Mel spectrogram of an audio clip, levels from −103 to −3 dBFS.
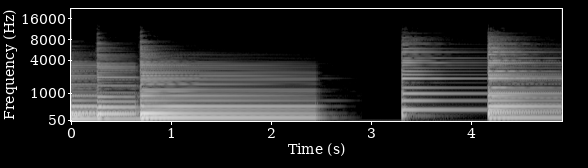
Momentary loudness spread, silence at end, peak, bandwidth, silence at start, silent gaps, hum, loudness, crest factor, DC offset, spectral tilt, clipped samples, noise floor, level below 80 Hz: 18 LU; 0 s; -12 dBFS; 9.2 kHz; 0 s; none; none; -29 LUFS; 18 dB; under 0.1%; -7.5 dB/octave; under 0.1%; under -90 dBFS; -46 dBFS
